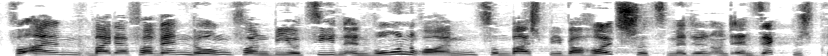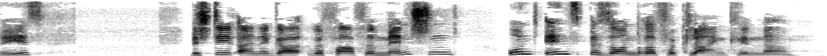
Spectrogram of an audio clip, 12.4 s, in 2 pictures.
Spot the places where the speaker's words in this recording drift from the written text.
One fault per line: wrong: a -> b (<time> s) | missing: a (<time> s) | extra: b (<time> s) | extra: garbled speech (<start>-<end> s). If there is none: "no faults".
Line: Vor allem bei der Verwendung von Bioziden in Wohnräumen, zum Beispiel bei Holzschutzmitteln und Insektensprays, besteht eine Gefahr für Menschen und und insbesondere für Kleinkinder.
missing: und (10.3 s)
